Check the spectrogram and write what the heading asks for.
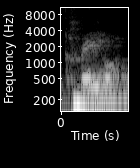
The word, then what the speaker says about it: Creulon: That is how you say Creulon, isn't it? Creulon, yeah. Yes, So excellent. Welsh word, yeah.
